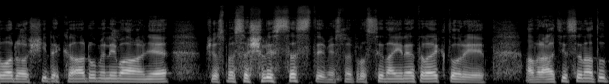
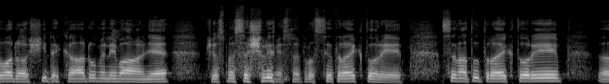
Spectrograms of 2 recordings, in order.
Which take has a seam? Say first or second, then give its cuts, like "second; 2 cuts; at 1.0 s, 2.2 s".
second; 3 cuts; at 2.7 s, 3.3 s, 4.4 s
